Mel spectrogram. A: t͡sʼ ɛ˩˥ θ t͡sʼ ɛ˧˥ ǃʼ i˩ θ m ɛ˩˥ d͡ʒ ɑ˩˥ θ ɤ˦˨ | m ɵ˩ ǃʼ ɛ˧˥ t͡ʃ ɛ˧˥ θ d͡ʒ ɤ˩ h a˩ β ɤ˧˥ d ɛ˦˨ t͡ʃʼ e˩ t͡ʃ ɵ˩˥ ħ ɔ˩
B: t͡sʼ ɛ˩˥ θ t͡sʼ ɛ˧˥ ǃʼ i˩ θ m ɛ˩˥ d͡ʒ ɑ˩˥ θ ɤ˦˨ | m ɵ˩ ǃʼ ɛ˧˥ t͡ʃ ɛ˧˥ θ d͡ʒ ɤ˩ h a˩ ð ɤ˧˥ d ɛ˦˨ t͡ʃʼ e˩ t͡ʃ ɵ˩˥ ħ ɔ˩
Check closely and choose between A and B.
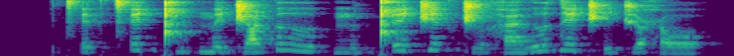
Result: B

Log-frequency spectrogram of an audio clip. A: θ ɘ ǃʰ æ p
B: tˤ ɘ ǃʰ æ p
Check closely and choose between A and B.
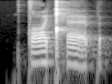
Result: B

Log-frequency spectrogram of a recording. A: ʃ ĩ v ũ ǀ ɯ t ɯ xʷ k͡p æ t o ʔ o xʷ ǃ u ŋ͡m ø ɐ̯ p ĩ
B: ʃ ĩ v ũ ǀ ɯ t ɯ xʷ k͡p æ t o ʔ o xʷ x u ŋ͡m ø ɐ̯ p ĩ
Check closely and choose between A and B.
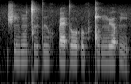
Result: A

